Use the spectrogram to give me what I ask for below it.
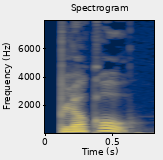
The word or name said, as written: blågrå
